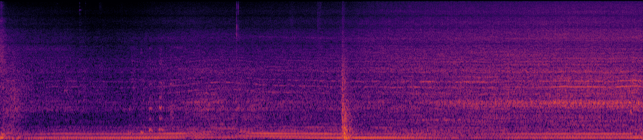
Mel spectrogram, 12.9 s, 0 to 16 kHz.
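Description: The 3.8 V6 of a 2008 Chrysler Town and Country idling steadily, just after a new alternator and serpentine belt have been fitted. There is a single sharp knock about 7 s in. Toward the end the sound grows louder, with a faint high whine and hiss.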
